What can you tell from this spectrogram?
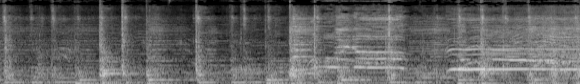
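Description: Malay zapin dance music: drums keep a steady beat under a melody line, with a long held note from about four and a half seconds in.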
